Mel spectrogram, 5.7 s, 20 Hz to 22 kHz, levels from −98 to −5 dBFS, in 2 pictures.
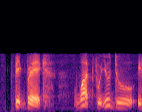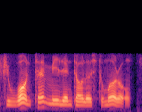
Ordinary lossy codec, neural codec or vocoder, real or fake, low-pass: none; none; real; 3.6 kHz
